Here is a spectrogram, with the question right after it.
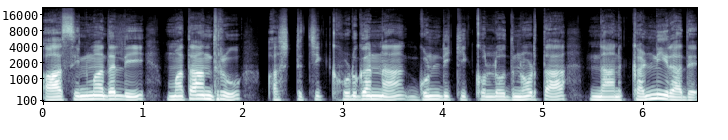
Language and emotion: Kannada, sad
